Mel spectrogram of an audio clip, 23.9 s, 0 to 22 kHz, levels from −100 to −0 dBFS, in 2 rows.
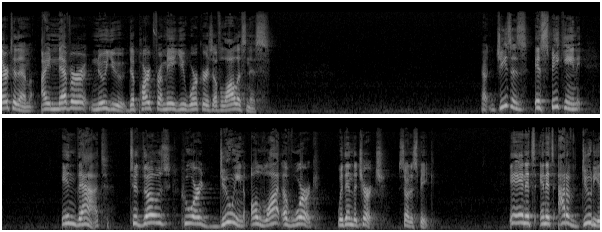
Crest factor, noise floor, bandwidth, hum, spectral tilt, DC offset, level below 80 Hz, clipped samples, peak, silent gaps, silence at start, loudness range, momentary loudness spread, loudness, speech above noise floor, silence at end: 20 dB; -78 dBFS; 15.5 kHz; none; -4.5 dB/octave; under 0.1%; -82 dBFS; under 0.1%; -22 dBFS; none; 0 s; 8 LU; 12 LU; -39 LUFS; 40 dB; 0 s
